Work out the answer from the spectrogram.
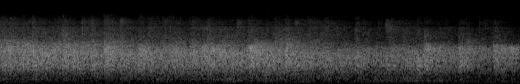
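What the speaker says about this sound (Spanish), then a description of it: "¿Cuántos le pueden dar un aplauso a ese Rey maravilloso?" Steady applause from a congregation during a Spanish-language church sermon, a dense, even wash of clapping that continues throughout at moderate volume with no voices over it.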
